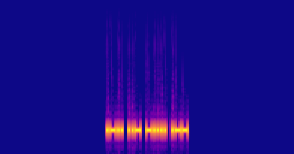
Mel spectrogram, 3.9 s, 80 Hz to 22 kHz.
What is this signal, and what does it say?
Morse code, heard as a keyed tone, about 51 wpm, 700 Hz. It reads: LU6W
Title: DXCC-100 Call Signs - 4 Characters - Repeated 3x - 50wpm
